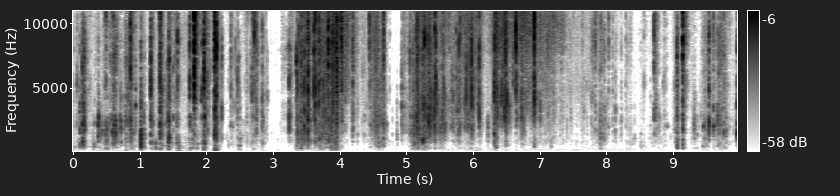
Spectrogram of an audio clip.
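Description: Crumpled, thin, glossy magazine pages lying on a stack are smoothed flat with open palms, then lifted and turned by the fingers. Bright, crisp crinkling and crackling come in quick bursts, alternating with longer swishing rustles as the paper is pressed and slid. There is almost no low end, and each crackle stops dry with no ring.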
